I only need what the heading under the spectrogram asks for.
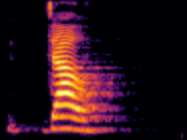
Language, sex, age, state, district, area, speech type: Hindi, female, 18-30, Bihar, Begusarai, rural, read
